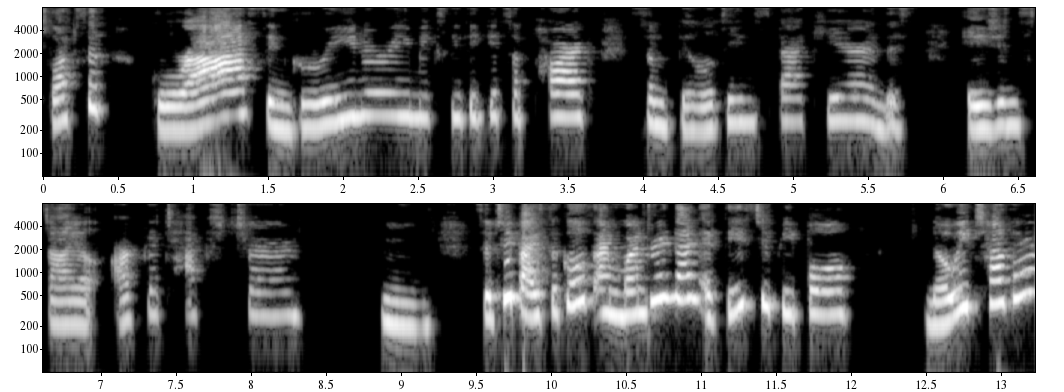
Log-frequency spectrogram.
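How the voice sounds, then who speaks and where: A woman with a high-pitched voice leads an interactive picture-book reading for young children. She speaks as a storyteller, in an animated manner, turning to her little listeners with questions and leaving pauses for them to think. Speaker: children's read-aloud storyteller.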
